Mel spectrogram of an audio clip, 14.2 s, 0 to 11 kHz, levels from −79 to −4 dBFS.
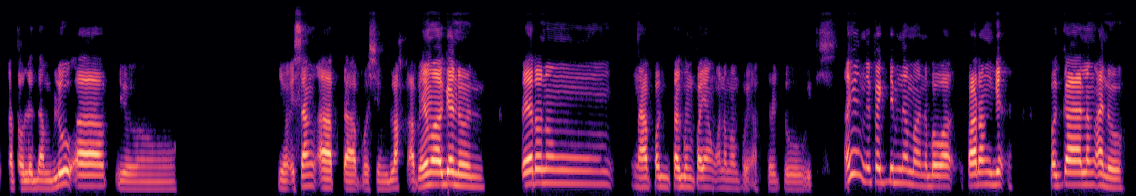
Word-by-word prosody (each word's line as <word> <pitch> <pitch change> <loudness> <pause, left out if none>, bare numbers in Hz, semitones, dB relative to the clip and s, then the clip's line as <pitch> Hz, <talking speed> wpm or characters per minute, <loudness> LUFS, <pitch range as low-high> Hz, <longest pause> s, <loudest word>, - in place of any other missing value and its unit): katulad 135 0 -3
ng 135 -1 -3
blue 435 - +2
app 180 -1 +4
yung 125 -1 -11 1.3
yung 135 -1 -6
isang 175 +4 -1
app 145 -1 +3
tapos 130 -1 -3
yung 125 -1 -11
black 145 +1 -3
app 135 - -5
yung 185 +5 +4
mga 205 +1 +7
ganon, 175 -3 0 0.5
pero 215 +4 +4
nung 225 -1 -3 0.9
napagtagumpayan 160 -1 -2
ko - - -11
naman 140 -2 -12
po - - -13
yung - - -16
after 125 0 -14
two 120 -1 -11
weeks, - - -20
ayun 370 -9 -2
effective 240 0 -2
naman 210 -5 -4
nabawa 175 -1 0 0.2
parang 200 +2 +3 0.7
pagka 200 +2 +3
lang 200 0 -1
ano, 155 -6 -1
170 Hz, 140 wpm, -20 LUFS, 135-200 Hz, 1.3 s, mga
